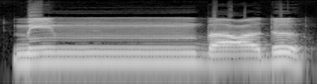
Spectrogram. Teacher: یہ دال جب ہم پڑھ رہے ہیں وقف کی حالت میں میم بعد، یہ اس کے اوپر کلکلہ کر رہے ہیں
